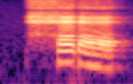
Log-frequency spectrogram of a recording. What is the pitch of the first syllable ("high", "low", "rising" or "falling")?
high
